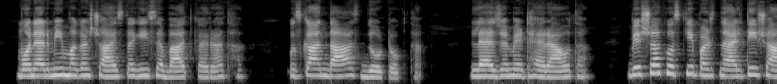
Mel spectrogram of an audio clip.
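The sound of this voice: Quiet surroundings behind an unforced reading voice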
